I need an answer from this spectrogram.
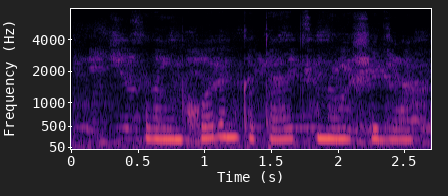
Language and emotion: Russian, neutral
